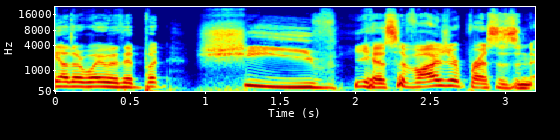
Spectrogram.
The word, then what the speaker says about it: Sheev: They say it like Sheev Palpatine.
